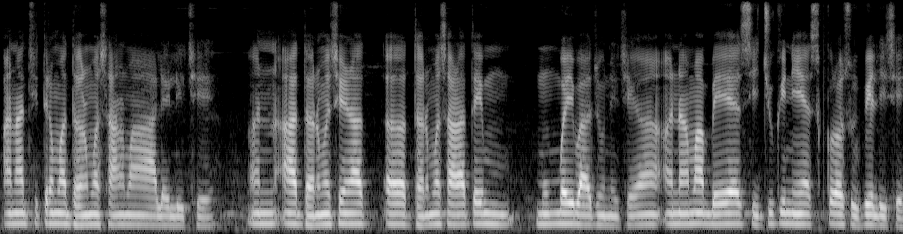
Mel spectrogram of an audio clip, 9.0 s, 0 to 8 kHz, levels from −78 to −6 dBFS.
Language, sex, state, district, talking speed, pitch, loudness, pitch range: Gujarati, male, Gujarat, Gandhinagar, 160 wpm, 130 Hz, -20 LUFS, 120-135 Hz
